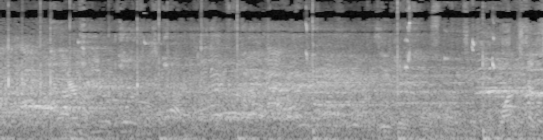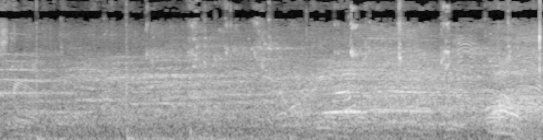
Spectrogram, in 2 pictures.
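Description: Basketball dribbled on a hardwood court in a large arena: repeated low thumps under a steady murmur of crowd voices, with one voice calling out louder near the end.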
